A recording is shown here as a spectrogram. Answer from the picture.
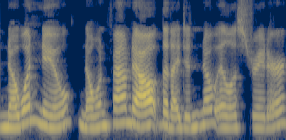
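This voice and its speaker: The voice is loud, with a bright, sharp tone and ordinary pitch variation. The recording is very clean, with a silent background. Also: woman. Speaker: podcast host and graphic designer. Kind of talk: casual solo podcast monologue. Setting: video podcast recording. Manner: loud and talkative.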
